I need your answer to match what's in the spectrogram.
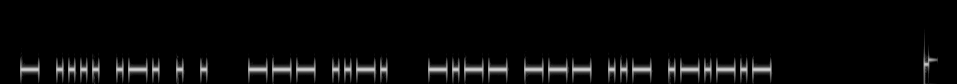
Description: Morse code, heard as a keyed tone, about 21 wpm, 700 Hz. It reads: THREE OF YOU.
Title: Sentences from Top 1000 Words - Review Part 1 - 20wpm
